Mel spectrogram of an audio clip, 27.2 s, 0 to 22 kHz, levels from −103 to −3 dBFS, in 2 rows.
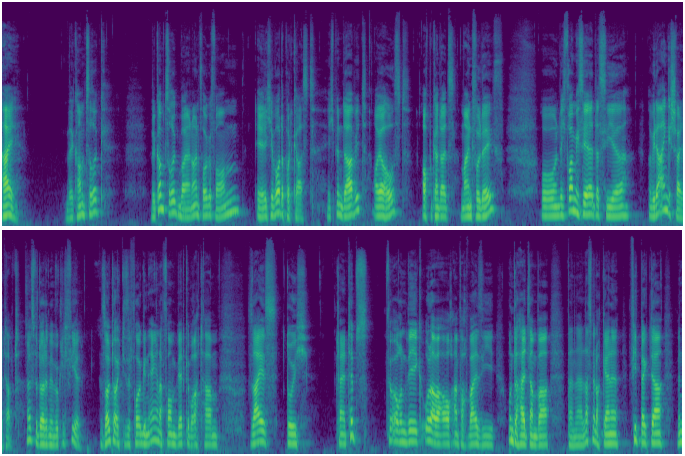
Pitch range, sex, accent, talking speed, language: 115-140 Hz, male, German, 165 wpm, German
